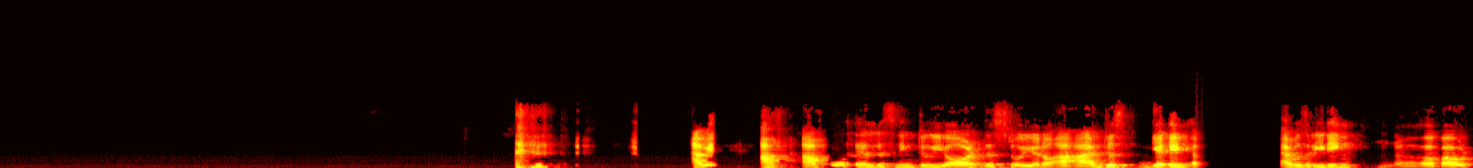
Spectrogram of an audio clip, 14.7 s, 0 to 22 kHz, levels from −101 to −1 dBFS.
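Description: Speech with a long network dropout from 11.95 to 12.83 s: the sound smears into a fading buzz, then sits near silence, which on a spectrogram shows as a blurred band decaying into a dark gap, likely lost packets on the call path.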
